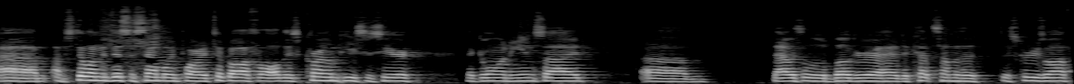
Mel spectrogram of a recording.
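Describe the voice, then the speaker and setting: Against a quiet background, a man with a fairly high pitch and a dark, mellow tone sounds somewhat breathy, speaking at a moderate pace with monotone, flat intonation. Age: 50s. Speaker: car restorer. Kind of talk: walkthrough video tutorial. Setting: home workshop. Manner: casual, with many fillers. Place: garage. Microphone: phone near.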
